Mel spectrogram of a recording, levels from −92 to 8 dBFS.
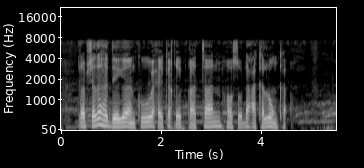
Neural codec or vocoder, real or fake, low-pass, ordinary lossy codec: none; real; 7.2 kHz; none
